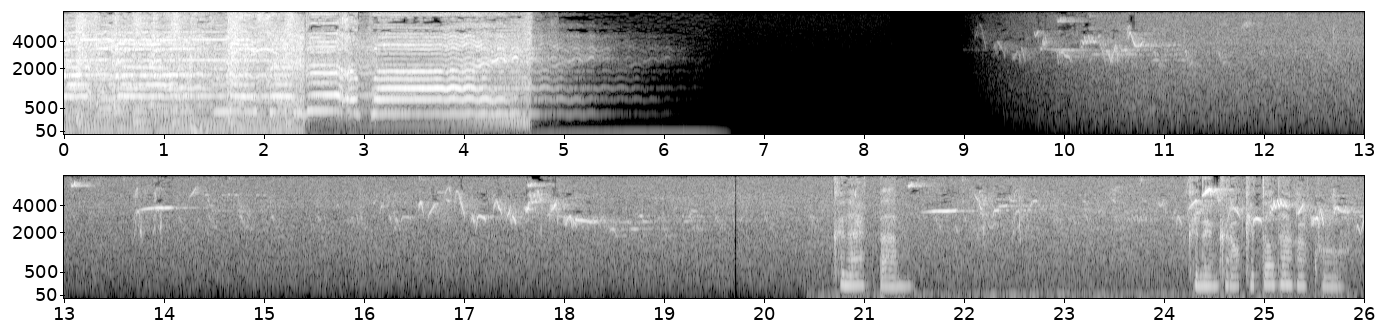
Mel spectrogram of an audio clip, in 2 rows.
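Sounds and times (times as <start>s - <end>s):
small birds chirping: 9.2s - 12.0s, 12.6s - 26.0s
steady background hiss: 9.5s - 26.0s.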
